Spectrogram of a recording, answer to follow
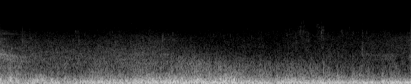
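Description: Wind buffeting the microphone, a steady low rumble, over choppy river water lapping close by.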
